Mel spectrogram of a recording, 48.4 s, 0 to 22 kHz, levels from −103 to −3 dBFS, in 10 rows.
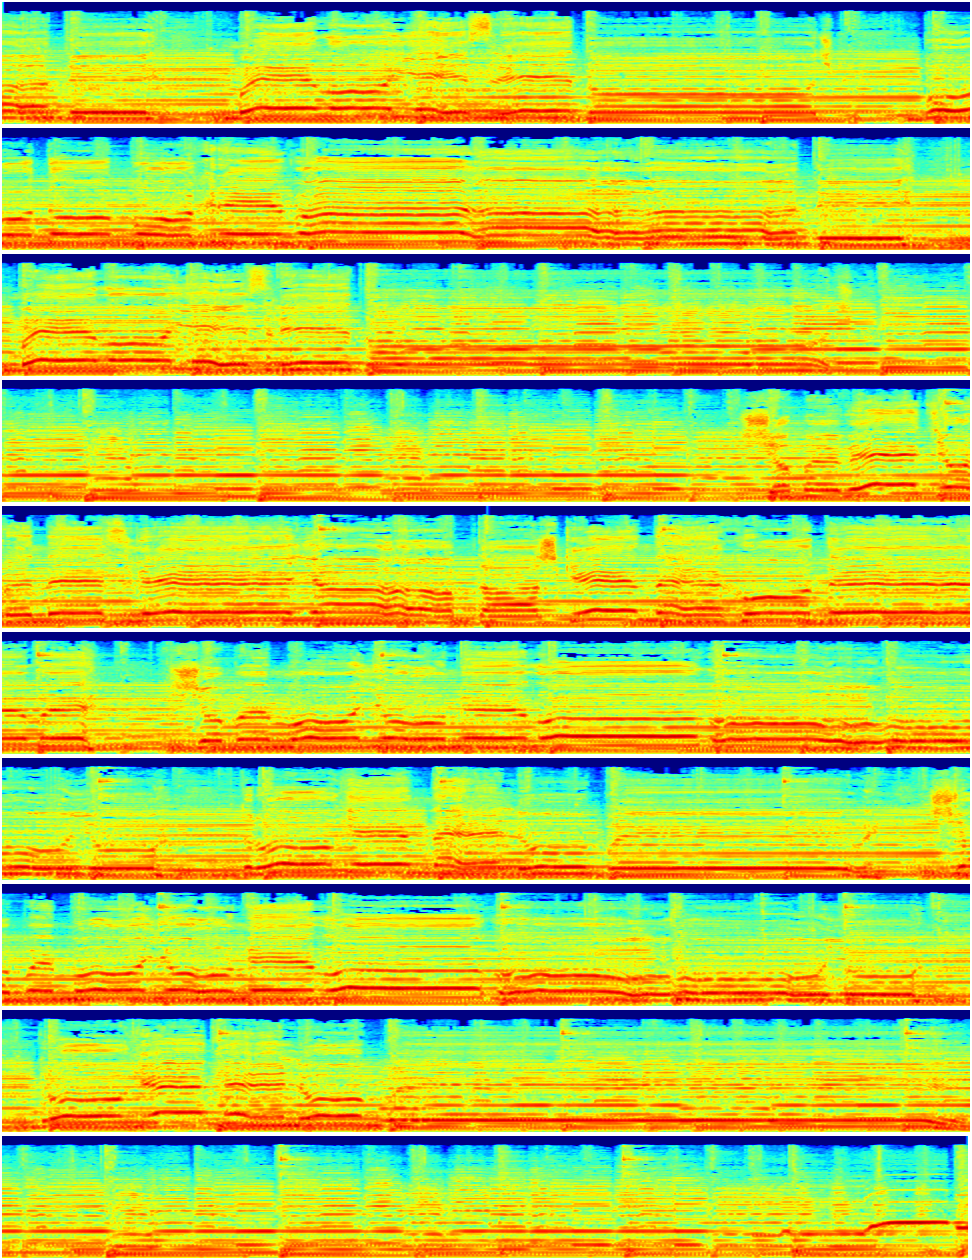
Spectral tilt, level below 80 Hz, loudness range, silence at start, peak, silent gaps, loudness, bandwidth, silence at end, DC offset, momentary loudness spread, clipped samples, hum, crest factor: -4.5 dB/octave; -38 dBFS; 3 LU; 0 s; 0 dBFS; none; -13 LUFS; 16.5 kHz; 0 s; under 0.1%; 4 LU; under 0.1%; none; 14 dB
